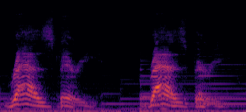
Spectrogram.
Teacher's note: Now, the emphasis is on the first syllable.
